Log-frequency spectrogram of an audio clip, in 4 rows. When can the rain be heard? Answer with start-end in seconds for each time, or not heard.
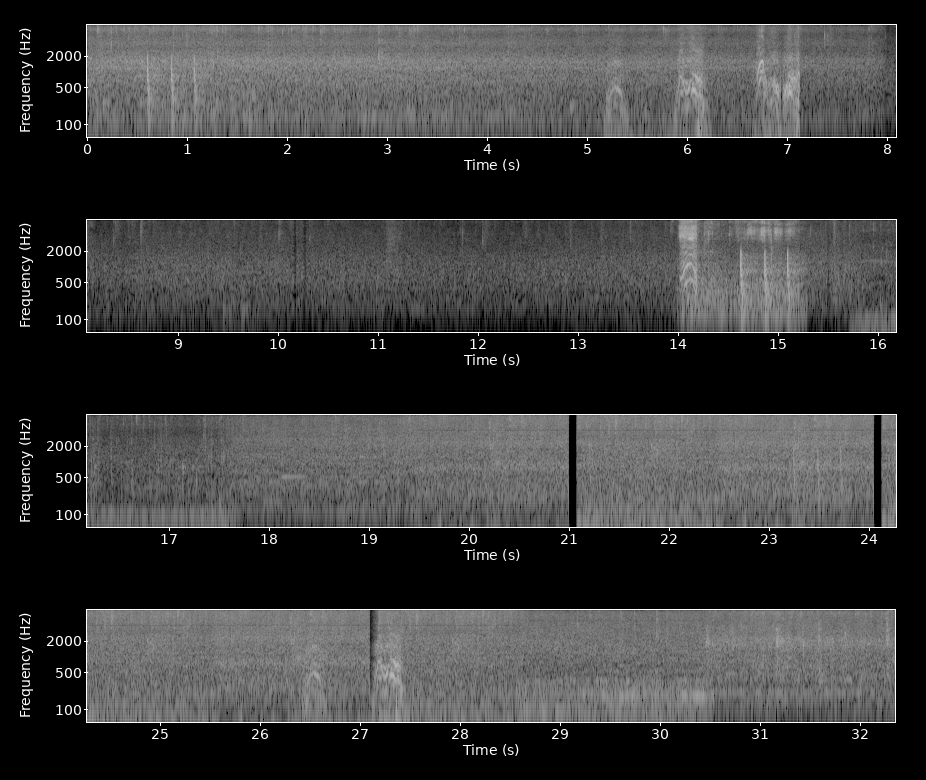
0.0-32.3.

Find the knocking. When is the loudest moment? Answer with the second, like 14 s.
15 s.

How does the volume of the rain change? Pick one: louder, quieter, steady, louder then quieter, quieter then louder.
quieter then louder.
